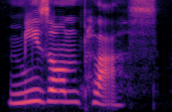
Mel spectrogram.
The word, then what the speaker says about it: mise en place: This is a French phrase, pronounced mise en place, and it means having everything prepared and in place before you start cooking.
